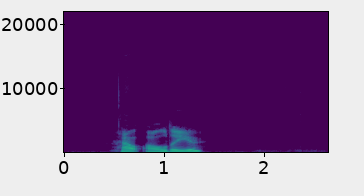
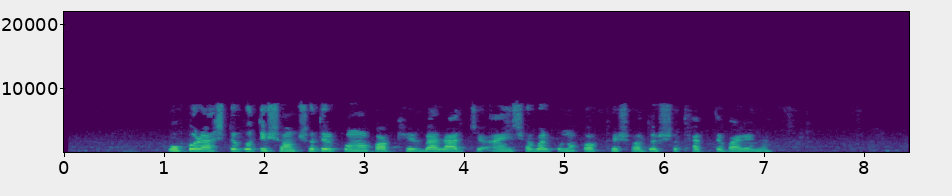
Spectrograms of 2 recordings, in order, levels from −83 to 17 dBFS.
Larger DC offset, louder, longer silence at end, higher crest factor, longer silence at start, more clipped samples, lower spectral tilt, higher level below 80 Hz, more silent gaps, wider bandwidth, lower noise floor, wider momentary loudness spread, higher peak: neither; second, -30 LUFS vs -18 LUFS; about the same, 1.3 s vs 1.4 s; about the same, 16 dB vs 18 dB; second, 0.55 s vs 1.05 s; neither; first, -9.5 dB/octave vs -3.5 dB/octave; about the same, -68 dBFS vs -64 dBFS; neither; second, 4.7 kHz vs 8 kHz; first, -78 dBFS vs -60 dBFS; about the same, 8 LU vs 9 LU; second, -16 dBFS vs -2 dBFS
